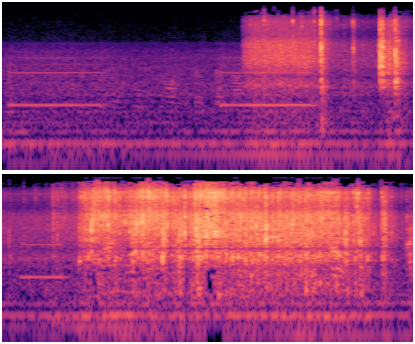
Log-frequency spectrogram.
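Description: Frozen plastic breast-milk storage bags being handled in a freezer: rustling and clattering with sharp clicks and knocks, starting a little over two seconds in and loudest over the last three seconds.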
